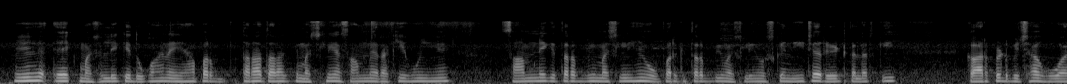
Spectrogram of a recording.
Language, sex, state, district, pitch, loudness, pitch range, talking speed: Hindi, male, Chhattisgarh, Bilaspur, 145 Hz, -33 LUFS, 135-150 Hz, 210 wpm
